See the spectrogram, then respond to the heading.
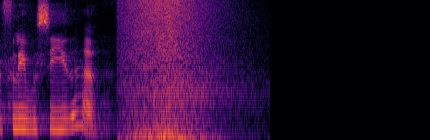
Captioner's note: air whooshes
